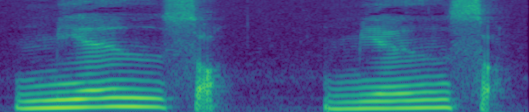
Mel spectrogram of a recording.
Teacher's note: This E with a tail is pronounced as un, like nasal sound.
